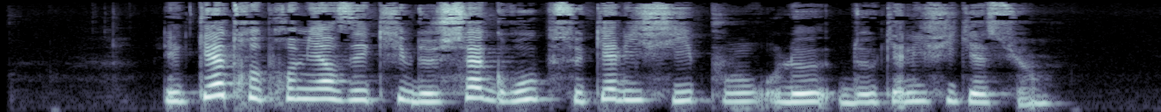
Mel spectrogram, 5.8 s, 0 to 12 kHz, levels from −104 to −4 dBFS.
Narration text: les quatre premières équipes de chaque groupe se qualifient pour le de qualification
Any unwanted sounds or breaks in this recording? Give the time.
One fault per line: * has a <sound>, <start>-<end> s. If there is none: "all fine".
all fine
